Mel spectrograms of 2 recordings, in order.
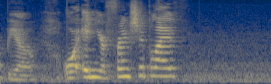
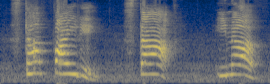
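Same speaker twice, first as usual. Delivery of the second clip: firm stop; 8 semitones higher, 4 dB louder, slower than usual. Real, not acted. Scolding the viewers to stop.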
